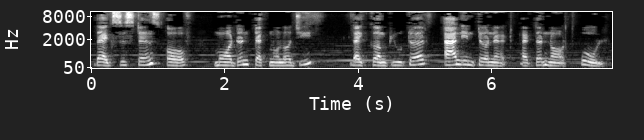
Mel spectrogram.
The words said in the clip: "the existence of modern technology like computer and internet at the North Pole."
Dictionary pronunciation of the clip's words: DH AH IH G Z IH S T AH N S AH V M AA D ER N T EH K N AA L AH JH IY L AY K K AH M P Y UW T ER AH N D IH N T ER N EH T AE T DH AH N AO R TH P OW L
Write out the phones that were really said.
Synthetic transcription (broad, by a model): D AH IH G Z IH S T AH N S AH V M AA D ER N T EH K N AA L AH JH IY L AY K K AH M P Y UW T ER AH N D IH N T ER N EH T AE T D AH N AO R T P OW L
